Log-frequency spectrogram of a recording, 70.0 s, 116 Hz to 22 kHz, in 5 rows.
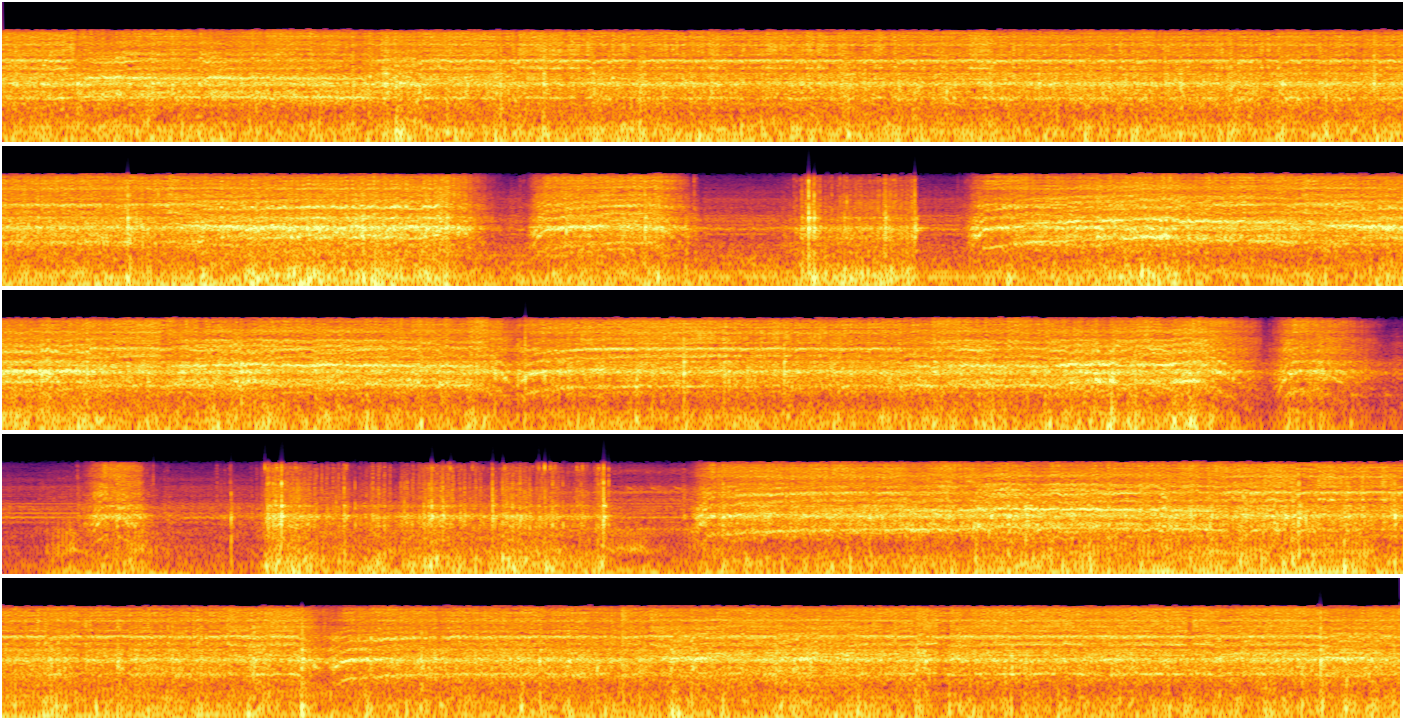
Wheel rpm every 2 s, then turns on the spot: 160, 160, 160, 160, 160, 160, 160, 160, 150, 90, 40, 60, 160, 160, 160, 160, 140, 160, 160, 140, 40, 30, 20, 20, 90, 160, 160, 160, 160, 140, 160, 160, 160, 160, 160.
20-22 42-48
